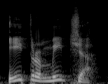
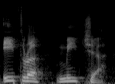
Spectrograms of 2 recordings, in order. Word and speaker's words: jitrnice: And I apologize if I mispronounced it, but l- let me tell you how it's spelled J I T R N I C E. Now, does that start with an E? no, it doesn't. But that's exactly how it's pronounced, uh, I believe.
